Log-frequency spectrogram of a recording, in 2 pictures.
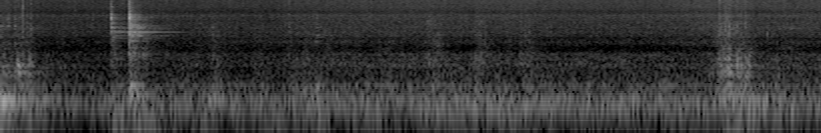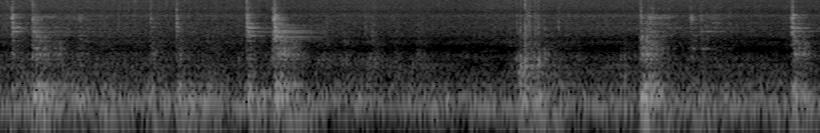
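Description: Hot oil sizzling steadily as zalabia dough balls deep-fry in a pan, with a series of short metallic clinks from a wire skimmer knocking against the stainless steel pots as the fried balls are scooped out and tipped into syrup.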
